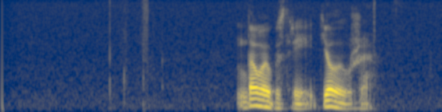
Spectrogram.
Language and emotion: Russian, neutral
